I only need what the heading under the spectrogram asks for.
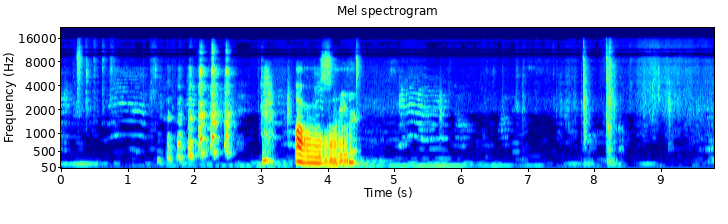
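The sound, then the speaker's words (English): A cat named Yoshimi lets out a couple of insistent meows, the second one loud and drawn out, while people talk quietly in the background. “So have you met my cat, Yoshimi?”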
